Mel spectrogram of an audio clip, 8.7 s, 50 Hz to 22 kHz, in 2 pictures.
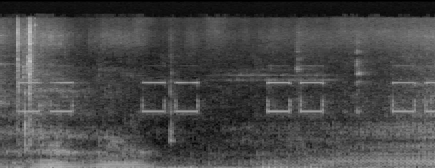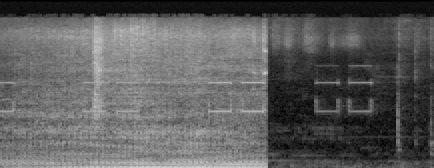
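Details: Mazda 3 with no check engine light cranks with a steady low chug for about seven seconds without catching, then a chime; hard starting first thing in the morning and after a five-minute stop once driven, blamed on a clogged fuel pump strainer and fuel filter.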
